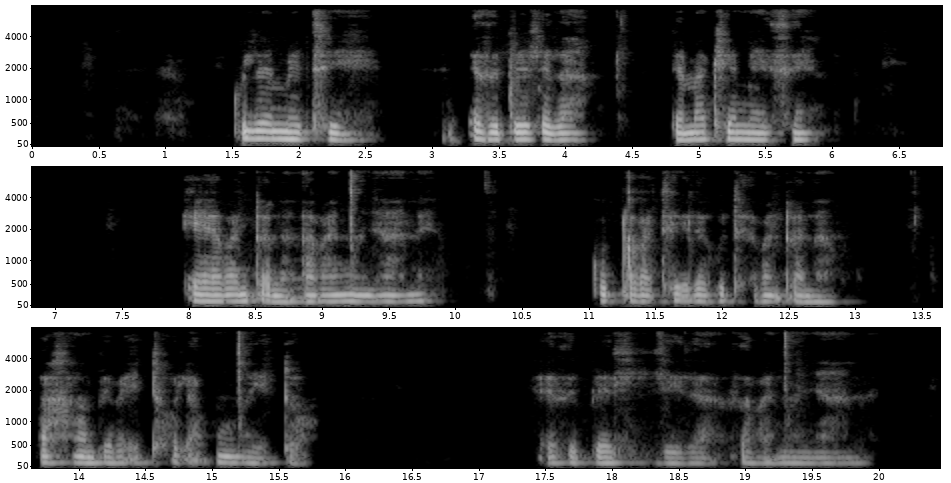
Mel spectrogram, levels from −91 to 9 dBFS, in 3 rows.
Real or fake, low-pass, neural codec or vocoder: real; 7.2 kHz; none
